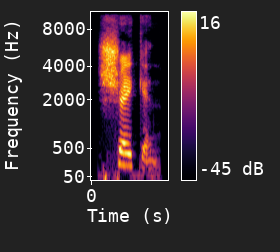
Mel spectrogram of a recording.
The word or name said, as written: shaken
